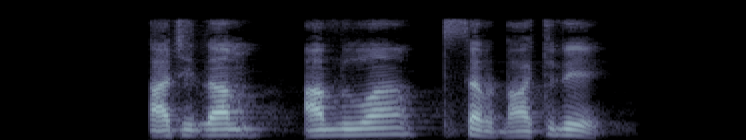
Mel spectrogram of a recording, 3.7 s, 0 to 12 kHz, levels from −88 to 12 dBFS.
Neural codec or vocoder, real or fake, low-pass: codec, 16 kHz, 0.5 kbps, FunCodec, trained on LibriTTS, 25 frames a second; fake; 7.2 kHz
